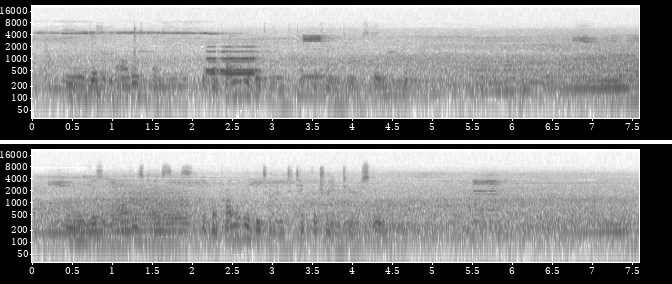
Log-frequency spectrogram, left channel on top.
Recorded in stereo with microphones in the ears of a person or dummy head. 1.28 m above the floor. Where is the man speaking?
70° right (ahead or behind), 2.5 m.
